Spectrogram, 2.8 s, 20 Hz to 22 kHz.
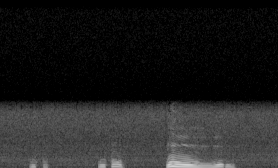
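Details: Male Eurasian eagle-owl at the nest calling with its mate, Eifel, Germany, 7 April 2013, evening; two pairs of short low hoots, then a loud, long, hoarse call that dips and rises.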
